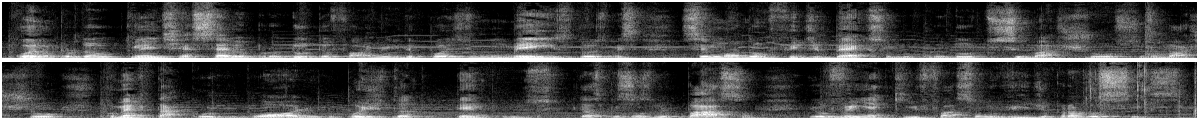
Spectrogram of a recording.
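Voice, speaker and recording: A Brazilian man who sells motor oil, talking casually to the camera and reading a text aloud with halting restarts. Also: mid-range voice, very animated, darkish tone, faint music behind. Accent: Brazilian Portuguese. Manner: chatty, explanatory, reads aloud haltingly with restarts.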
